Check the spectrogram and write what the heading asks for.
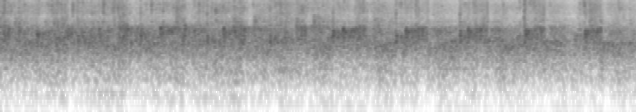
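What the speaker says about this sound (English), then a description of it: "give them a standing ovation. Round of applause for these young men." A room at a school board meeting breaks into a standing ovation, dense sustained applause from many hands, loud and continuous throughout with no pauses.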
